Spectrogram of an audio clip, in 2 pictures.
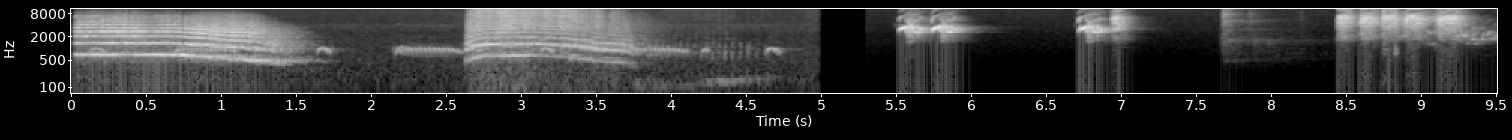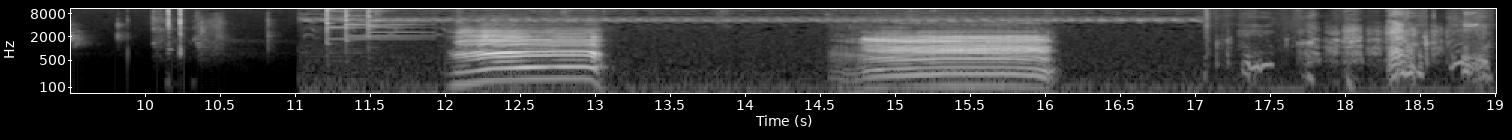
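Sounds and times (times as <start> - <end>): elephant call: 0.0 - 4.4
budgerigar chirps: 1.6 - 2.7, 5.5 - 7.2
parakeet harsh screech: 2.6 - 4.0.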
